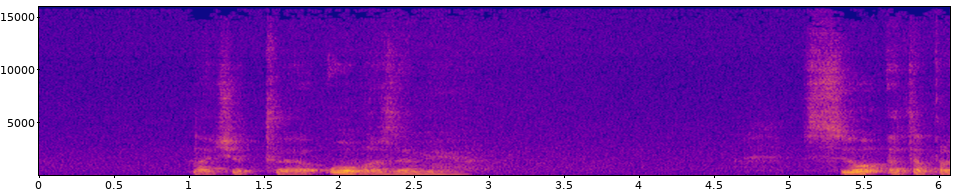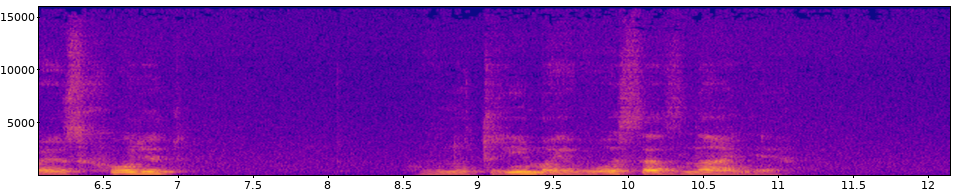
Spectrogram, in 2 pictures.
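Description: A middle-aged man speaks slowly and calmly nearby, in short phrases with pauses.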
